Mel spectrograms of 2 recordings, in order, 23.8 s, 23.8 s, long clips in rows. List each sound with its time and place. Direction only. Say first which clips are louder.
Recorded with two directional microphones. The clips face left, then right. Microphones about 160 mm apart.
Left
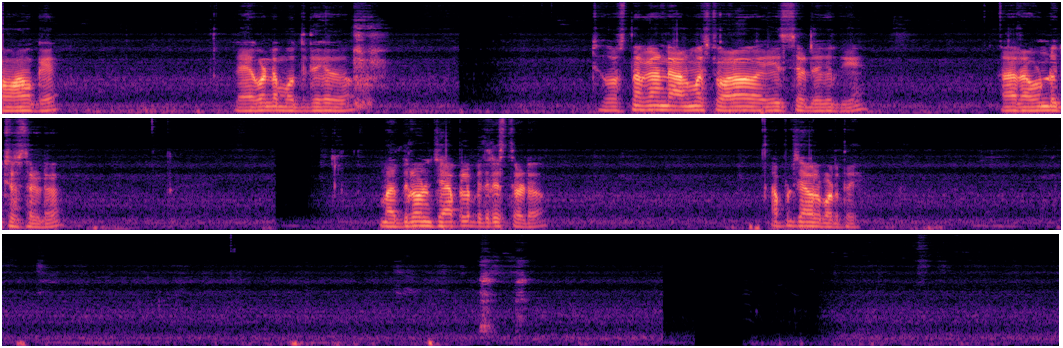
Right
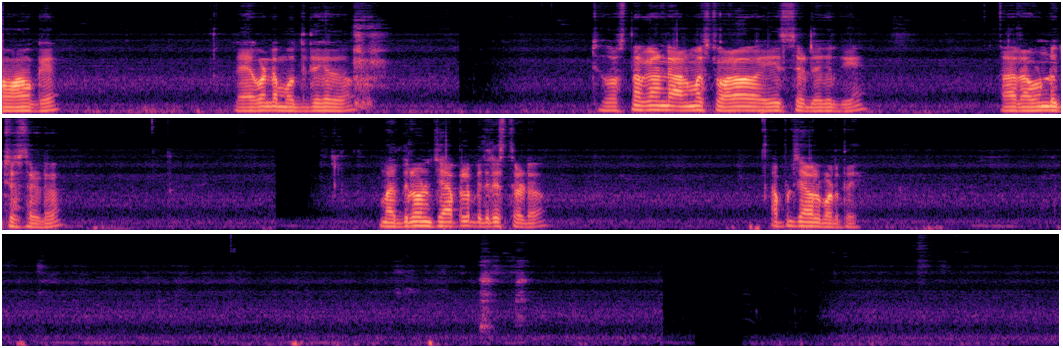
0.0 s a sound: right 3 dB; 15° right (ahead or behind)
1.7 s speech: right 4 dB; 20° right (ahead or behind)
2.6 s speech: right 2 dB; centre (ahead or behind)
4.4 s speech: right 3 dB; 15° right (ahead or behind)
7.4 s speech: right 4 dB; 20° right (ahead or behind)
10.8 s speech: right 4 dB; 20° right (ahead or behind)
13.7 s speech: right 3 dB; 15° right (ahead or behind)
